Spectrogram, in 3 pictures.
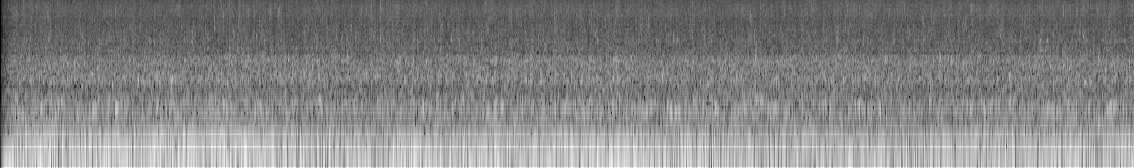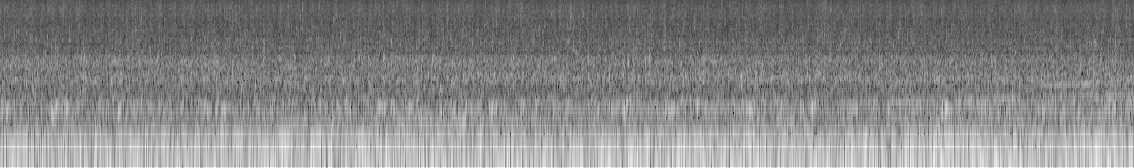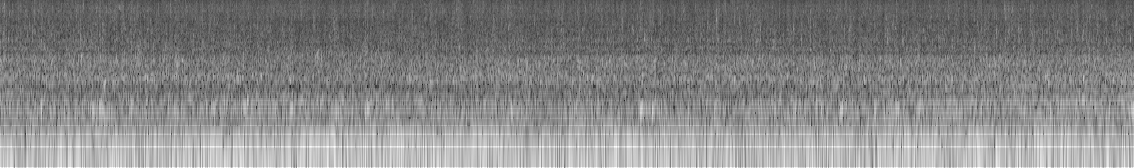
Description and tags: This is a recording of a small stream flowing through a gap in a low "dam". This is in a wooded area near a busy interstate highway. The recording is stereo, made using the "T" microphone that comes with the M-Audio Micro Track recorder.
